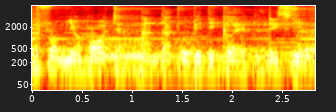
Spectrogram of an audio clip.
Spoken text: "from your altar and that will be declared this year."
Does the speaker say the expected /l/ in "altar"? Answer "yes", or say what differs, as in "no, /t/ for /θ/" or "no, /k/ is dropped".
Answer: no, /l/ is dropped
